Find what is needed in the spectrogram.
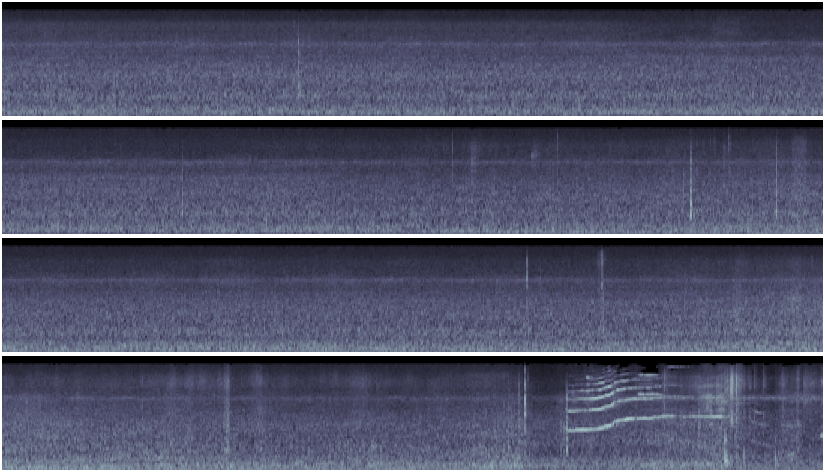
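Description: Lasko box fan running in a window: a steady rush of air over a low motor hum, with a thin steady high note above it and a few faint clicks.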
